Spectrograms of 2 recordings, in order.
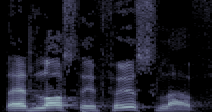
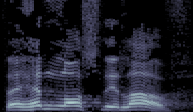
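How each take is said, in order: First: Lower, "lost" weighted and falling; stress on lost. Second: "lost" pushed out louder; stress on lost. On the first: Preacher correcting the wording, stressing "lost". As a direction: set "lost" down heavily. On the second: Preacher stressing "lost" to the congregation. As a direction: lean hard on "lost". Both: Shown as a demonstration. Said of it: "What he did say".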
